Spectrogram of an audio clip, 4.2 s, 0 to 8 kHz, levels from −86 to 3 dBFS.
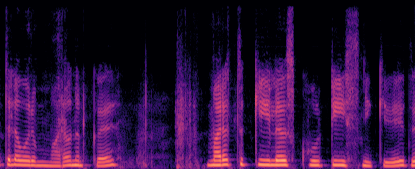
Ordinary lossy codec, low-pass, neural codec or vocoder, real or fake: none; none; codec, 16 kHz, 4 kbps, FunCodec, trained on LibriTTS, 50 frames a second; fake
